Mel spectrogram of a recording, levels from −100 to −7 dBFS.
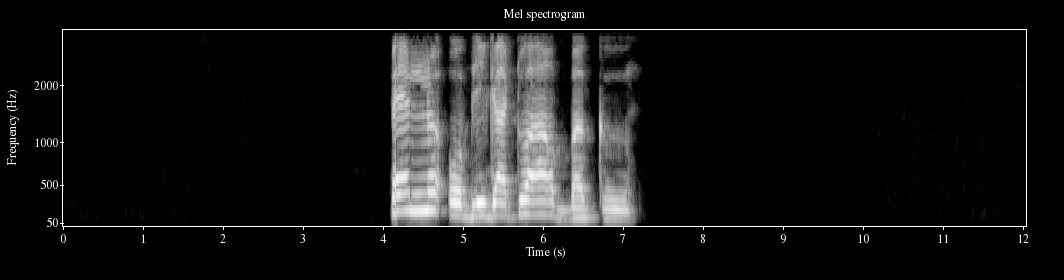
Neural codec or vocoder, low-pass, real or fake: none; 3.6 kHz; real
